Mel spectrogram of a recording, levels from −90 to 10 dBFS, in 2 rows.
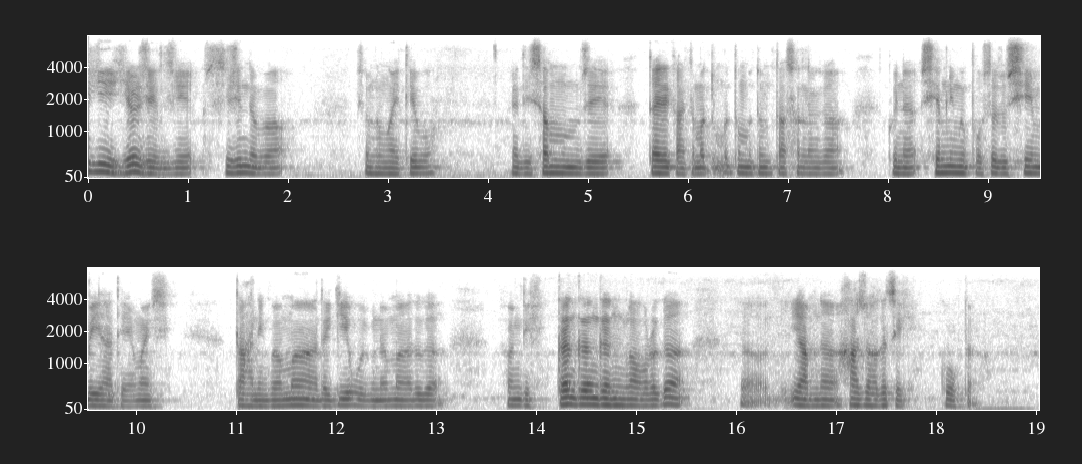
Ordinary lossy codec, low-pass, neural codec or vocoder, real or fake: Opus, 16 kbps; 7.2 kHz; none; real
